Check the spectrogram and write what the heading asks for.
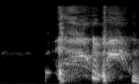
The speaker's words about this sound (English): Anyway, so I'm still coughing,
